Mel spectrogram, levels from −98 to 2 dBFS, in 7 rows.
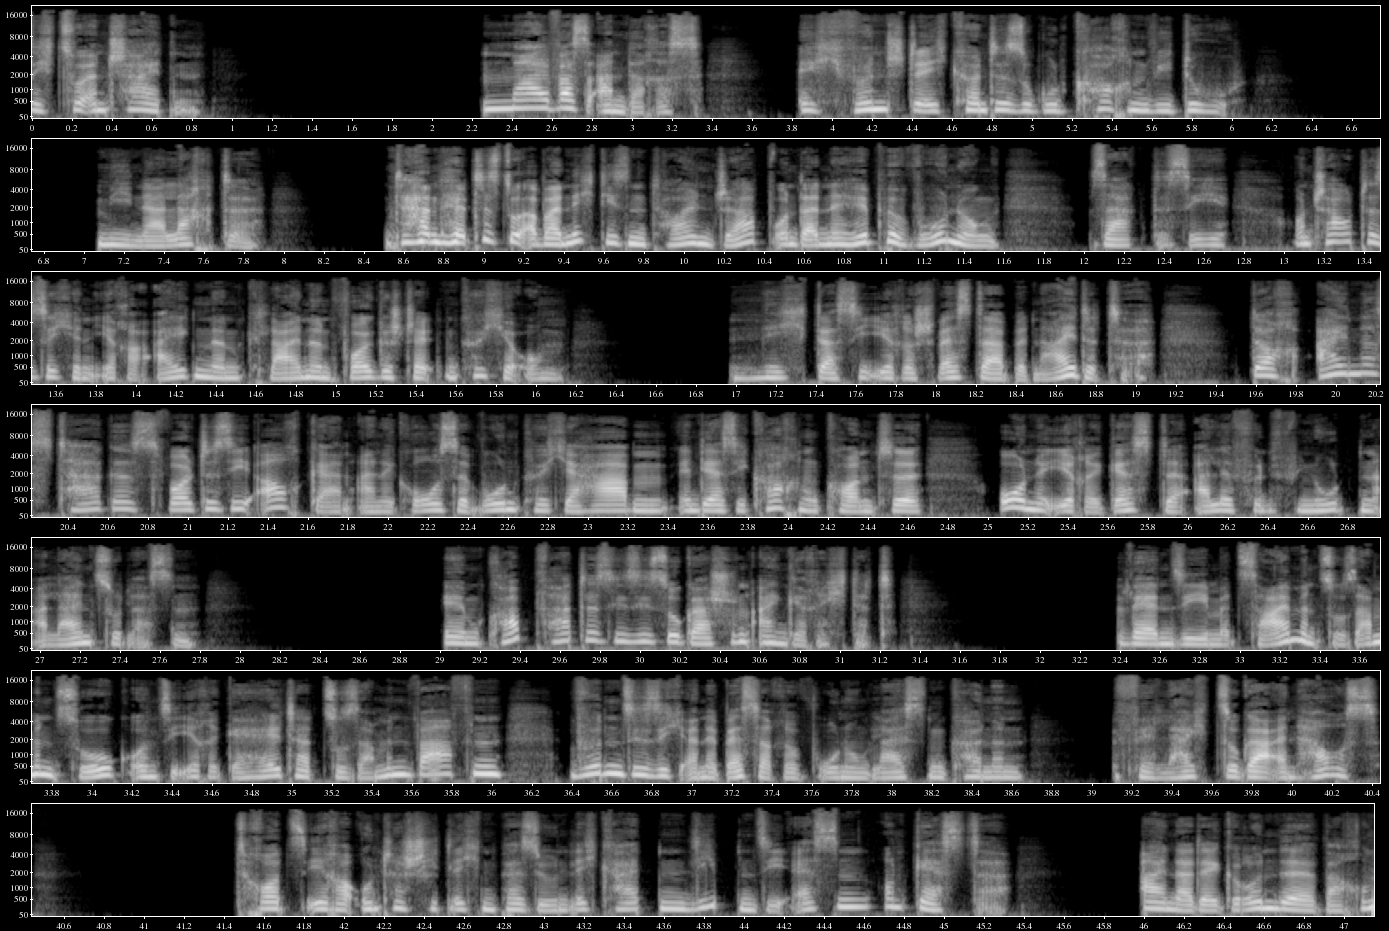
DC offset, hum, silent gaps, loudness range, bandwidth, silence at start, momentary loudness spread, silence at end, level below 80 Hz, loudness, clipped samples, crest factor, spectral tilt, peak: under 0.1%; none; 1.34-1.78 s, 6.56-6.83 s, 8.42-8.51 s, 16.66-16.97 s, 28.31-28.80 s, 31.88-31.96 s, 40.95-41.26 s, 45.82-45.96 s; 5 LU; 18 kHz; 0 s; 11 LU; 0 s; -52 dBFS; -24 LUFS; under 0.1%; 20 dB; -5 dB/octave; -4 dBFS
